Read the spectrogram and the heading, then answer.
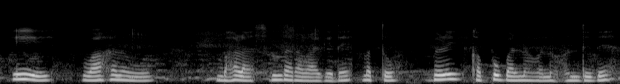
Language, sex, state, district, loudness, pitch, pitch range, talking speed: Kannada, female, Karnataka, Bellary, -22 LUFS, 195 Hz, 185-220 Hz, 85 wpm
